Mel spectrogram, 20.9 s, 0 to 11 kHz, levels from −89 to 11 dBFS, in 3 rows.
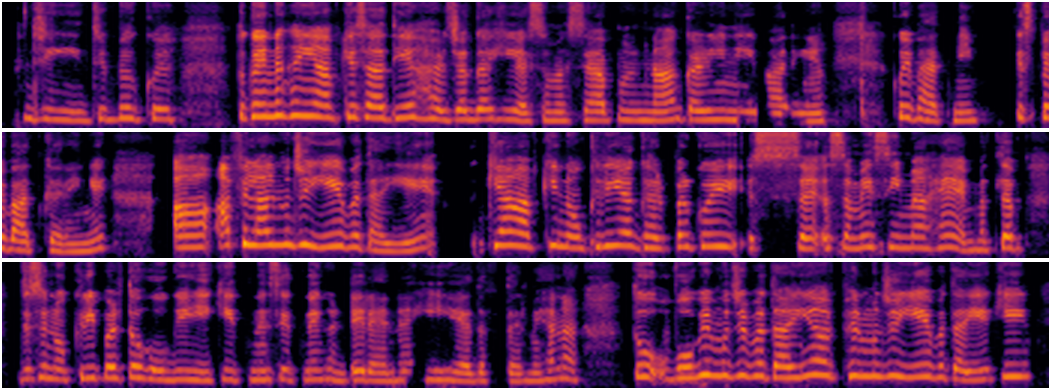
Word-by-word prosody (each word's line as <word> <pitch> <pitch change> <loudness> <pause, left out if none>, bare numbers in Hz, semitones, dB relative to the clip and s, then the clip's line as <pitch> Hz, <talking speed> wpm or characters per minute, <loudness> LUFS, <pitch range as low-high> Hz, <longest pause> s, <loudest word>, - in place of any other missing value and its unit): जी। 245 -4 -5
जी, 235 +6 -9
बिल्कुल। 260 -1 -5 0.4
तो 305 - -2
कहीं 325 +1 +9
न 340 +2 +5
कहीं 345 -1 +5
आपके 305 0 +2
साथ 285 -2 +2
ये 295 +2 +1
हर 265 -2 -2
जगह 245 +1 0
ही 250 -1 -6
है 205 - 0
समस्या, 220 +1 -3
आप 225 +2 -5
ना 225 0 -1
कर 240 -1 0
ही 245 +1 -4
नहीं 230 -2 -6
पा 205 - -5
रही 200 0 -7
हैं। 205 - -4 0.5
कोई 305 -2 0
बात 225 -6 -2
नहीं, 215 +1 -6 0.3
इस 295 - +2
पे 295 - +2
बात 230 -4 +1
करेंगे। 210 +4 -4 0.5
अ, - - +10
आप 305 +3 +5
फ़िलहाल 360 -1 +6
मुझे 370 0 +4
ये 325 0 +5
बताइए 235 -4 -2 0.4
क्या 355 0 +4
आपकी 330 +1 +3
नौकरी 315 +3 0
या 340 - +4
घर 290 -3 -2
पर 315 0 0
कोई 330 +1 +2
स 460 -11 +2 0.2
समय 295 +1 -1
सीमा 290 -2 0
है? 285 +1 +1
मतलब 255 +5 0 0.3
जैसे 275 +4 0
नौकरी 265 +2 -1
पर 285 - +4
तो 295 - +3
होगी 240 -2 -2
ही 220 - 0
कि 250 - -1
इतने 235 +1 -7
से 255 - -3
कितने 240 0 -4
घंटे 235 -1 -1
रहना 215 0 -5
ही 235 -1 -7
है 205 -2 -1
दफ़्तर 205 -1 -9
में, 210 0 -8
है 245 - -4
ना? 270 -2 -4 0.4
तो 315 - +1
वो 285 +2 +3
भी 365 - +6
मुझे 350 0 0
बताइए 315 0 +1
और 360 -1 +3
फिर 345 - +2
मुझे 330 +1 0
ये 315 0 +3
बताइए 260 -6 -1
कि 325 0 +3
275 Hz, 220 wpm, -22 LUFS, 230-310 Hz, 0.5 s, अ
